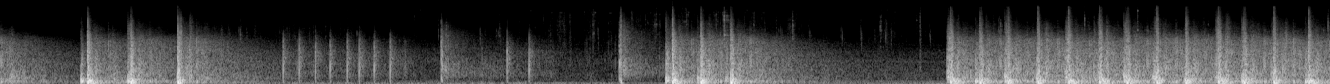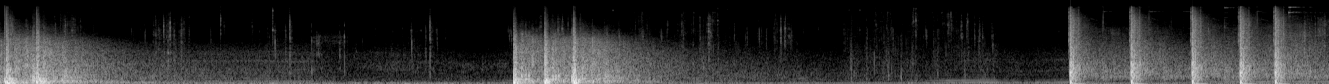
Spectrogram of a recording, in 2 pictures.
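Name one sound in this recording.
Gunshots crack in rapid bursts and echo across open ground.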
